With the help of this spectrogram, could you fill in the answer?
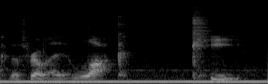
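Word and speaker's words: chi: is that f noise this is key key right it looks like an x but it is that's ch now it's not that cha noise it's not cha it is k right like lock and you might get a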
